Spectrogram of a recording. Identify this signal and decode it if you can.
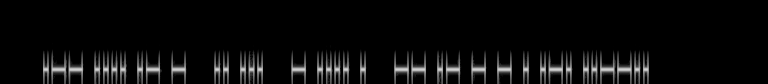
Morse code, heard as a keyed tone, about 28 wpm, 700 Hz. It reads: WHAT IS THE MATTER?
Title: Sentences from Top 700 Words 28wpm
